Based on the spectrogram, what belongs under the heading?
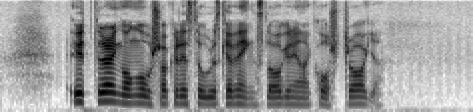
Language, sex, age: Swedish, female, 30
